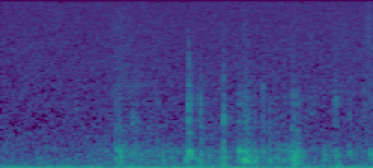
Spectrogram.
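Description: Hands handling a hard plastic pencil box, with a few soft taps and knocks on its case in the second half.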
